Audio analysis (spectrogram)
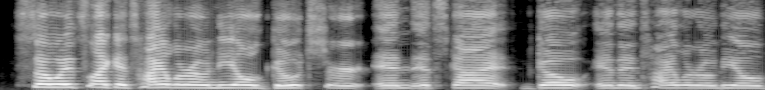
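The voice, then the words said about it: Rough, sick-sounding voice. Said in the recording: “Excuse my voice. I'm trying to get over a strep throat.”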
